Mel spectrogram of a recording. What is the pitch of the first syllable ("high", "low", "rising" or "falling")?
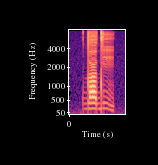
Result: high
